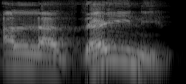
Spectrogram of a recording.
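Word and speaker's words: اللَّذَيْنِ: Kalau tingkah jer dan nasab, diucapkan alladzaini. Allataini. Awas ya, zanya harokatnya fathah. Taknya harokatnya fathah.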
